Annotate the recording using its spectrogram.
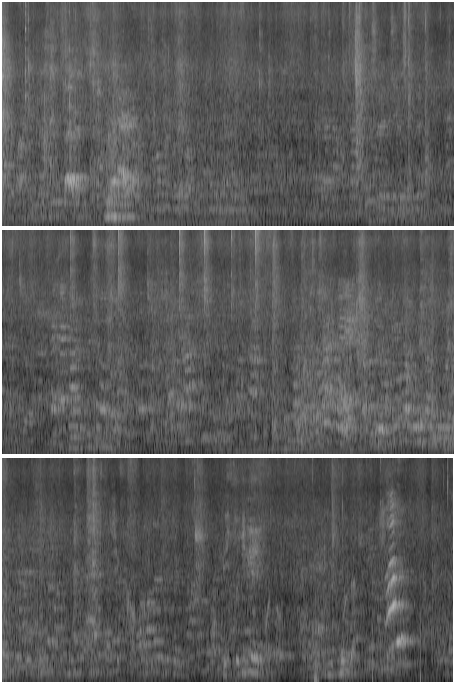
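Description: Children chatter and murmur nearby in a room.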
